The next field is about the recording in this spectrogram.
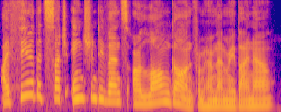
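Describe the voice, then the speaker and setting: A man voicing a calm, courteous physician who speaks in a measured, explanatory way, in video game dialogue. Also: fairly high pitch, clean tone, no room sound. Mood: composed.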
